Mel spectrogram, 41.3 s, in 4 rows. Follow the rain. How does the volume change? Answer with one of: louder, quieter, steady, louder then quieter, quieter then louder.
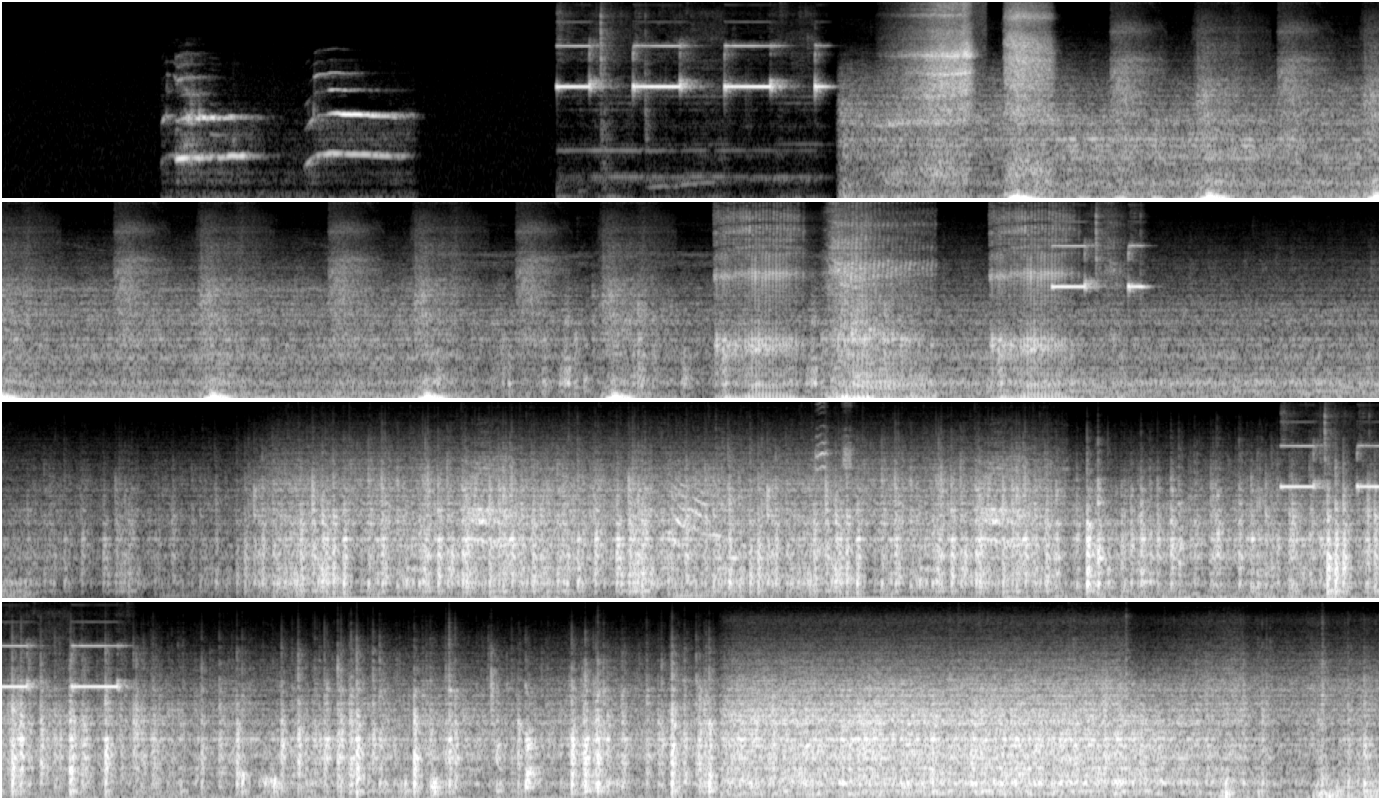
louder.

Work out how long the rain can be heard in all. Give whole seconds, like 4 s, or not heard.
35 s.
